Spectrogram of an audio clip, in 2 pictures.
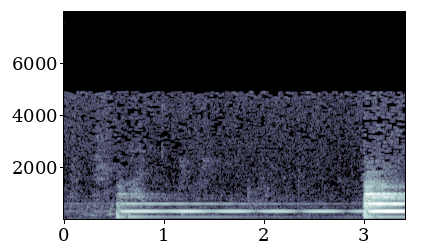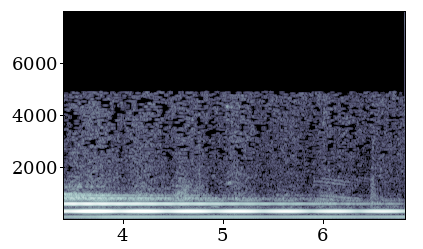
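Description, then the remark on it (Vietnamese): A deep temple bell is struck twice, about two and a half seconds apart, each strike ringing into a long, steady, humming tone that swells and pulses gently as it sustains. “Nghe một tiếng chuông.”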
